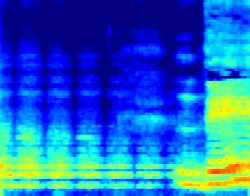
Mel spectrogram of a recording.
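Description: A man chanting a hamd, an Urdu devotional poem in praise of God. A long held note fades away, and a new sung phrase rises in near the end.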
